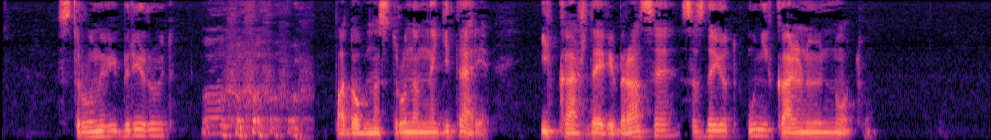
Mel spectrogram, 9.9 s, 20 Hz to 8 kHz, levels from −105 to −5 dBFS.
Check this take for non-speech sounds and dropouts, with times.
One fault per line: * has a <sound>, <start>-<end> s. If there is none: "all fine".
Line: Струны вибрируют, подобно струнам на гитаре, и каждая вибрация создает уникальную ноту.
* has a laugh, 2.0-3.2 s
